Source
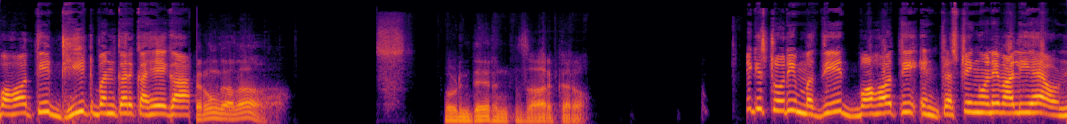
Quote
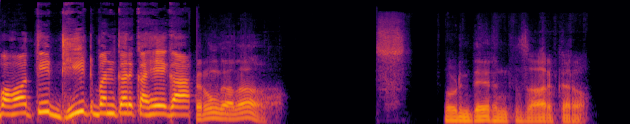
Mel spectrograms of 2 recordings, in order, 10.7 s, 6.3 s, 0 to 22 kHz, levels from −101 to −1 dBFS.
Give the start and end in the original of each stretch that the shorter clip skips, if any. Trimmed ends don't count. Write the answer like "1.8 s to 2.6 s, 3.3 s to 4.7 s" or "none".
none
